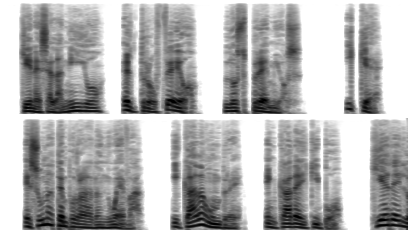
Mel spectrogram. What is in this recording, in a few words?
Spanish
